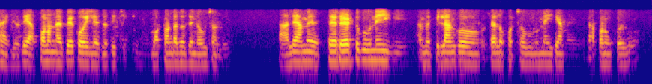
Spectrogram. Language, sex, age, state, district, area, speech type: Odia, male, 45-60, Odisha, Kandhamal, rural, conversation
